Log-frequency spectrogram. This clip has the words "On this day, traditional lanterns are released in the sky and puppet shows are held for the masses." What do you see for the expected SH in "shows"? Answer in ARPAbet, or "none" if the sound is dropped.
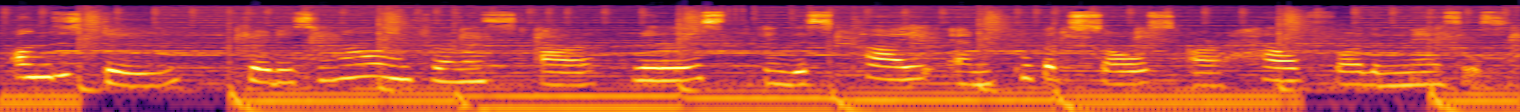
S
